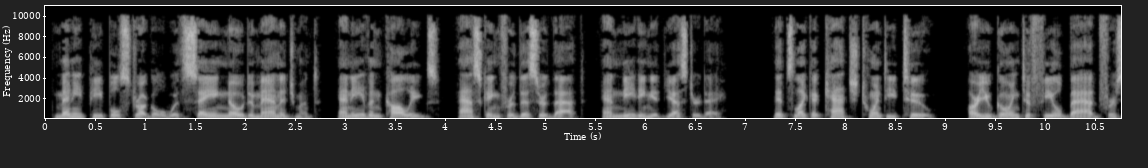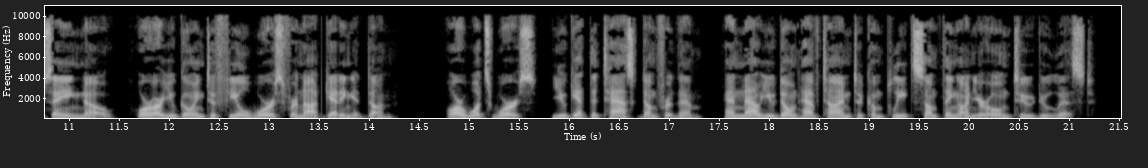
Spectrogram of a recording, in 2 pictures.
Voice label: Time Management Male Audio

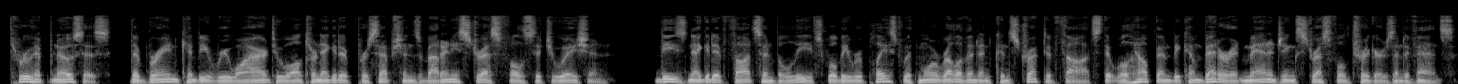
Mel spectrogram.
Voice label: hypnosis male

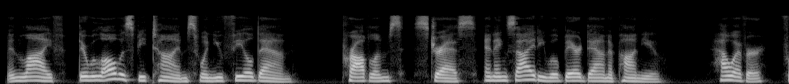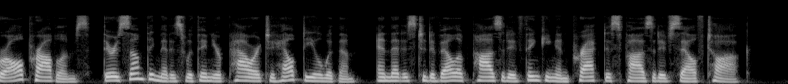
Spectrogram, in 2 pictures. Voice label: Self Talk Female

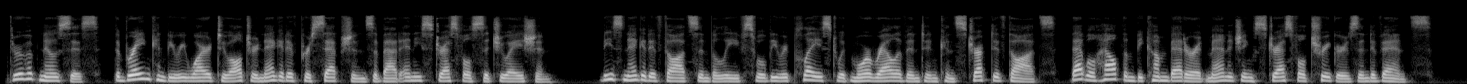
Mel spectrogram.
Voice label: hypnosis female

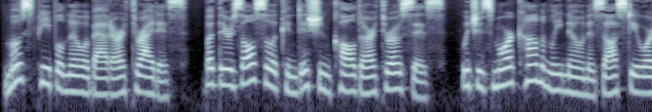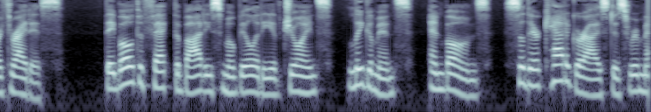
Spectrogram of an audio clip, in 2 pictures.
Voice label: Female Audio; Arthrosis

